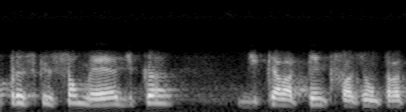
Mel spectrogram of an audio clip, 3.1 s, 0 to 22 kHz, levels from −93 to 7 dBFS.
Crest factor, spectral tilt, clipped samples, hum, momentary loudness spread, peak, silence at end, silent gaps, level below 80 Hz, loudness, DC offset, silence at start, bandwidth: 16 dB; -8 dB/octave; under 0.1%; none; 5 LU; -2 dBFS; 0 s; none; -82 dBFS; -16 LUFS; under 0.1%; 0 s; 3.8 kHz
